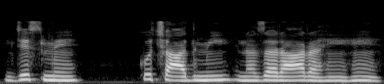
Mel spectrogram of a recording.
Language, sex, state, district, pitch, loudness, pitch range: Hindi, female, Madhya Pradesh, Bhopal, 185 Hz, -14 LUFS, 180-195 Hz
